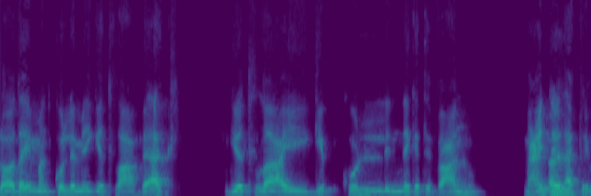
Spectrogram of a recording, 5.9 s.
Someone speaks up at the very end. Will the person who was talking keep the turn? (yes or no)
yes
